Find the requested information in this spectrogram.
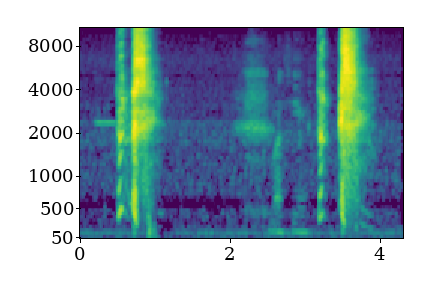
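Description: Two forceful sneezes, each with a short in-breath before a loud hissing burst, separated by quiet background murmurs.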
